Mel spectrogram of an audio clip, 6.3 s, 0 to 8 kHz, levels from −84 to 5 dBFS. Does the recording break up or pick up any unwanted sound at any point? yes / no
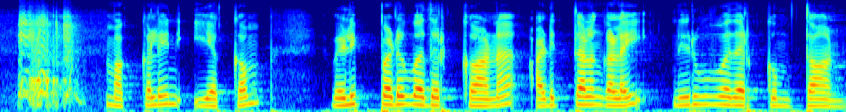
yes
